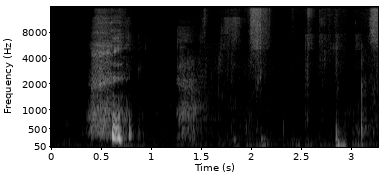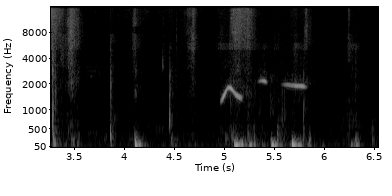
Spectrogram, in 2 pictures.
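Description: Rustling and handling noise as a phone rubs against a fleece hoodie, with a short loud sound about half a second in whose pitch falls. About five seconds in comes a short whistled call: a quick rise-and-fall note, then two level notes.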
